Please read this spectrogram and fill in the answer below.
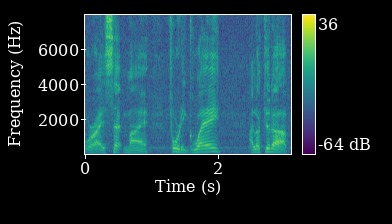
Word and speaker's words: Gwei: I'm going to finally get my Ethermine payout where I set my 40 Gwei. I looked it up. They say pronounce it as Gwei.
